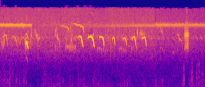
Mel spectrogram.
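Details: Oriental pratincole giving a quick run of clipped, downward-slurred chirps, about eight in under two seconds, then a pause, with a constant thin high whine behind them.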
